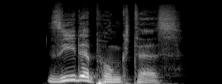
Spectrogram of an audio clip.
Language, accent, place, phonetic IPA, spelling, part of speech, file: German, Germany, Berlin, [ˈziːdəˌpʊŋktəs], Siedepunktes, noun, De-Siedepunktes.ogg
- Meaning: genitive of Siedepunkt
